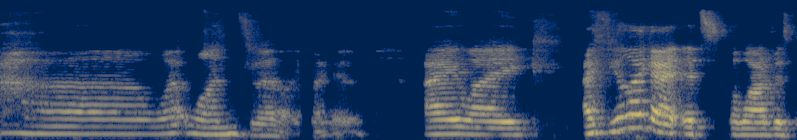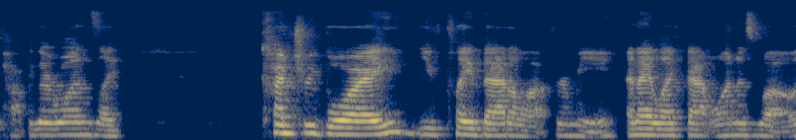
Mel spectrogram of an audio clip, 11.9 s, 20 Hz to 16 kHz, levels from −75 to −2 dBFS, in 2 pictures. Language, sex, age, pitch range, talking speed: English, female, 20-39, 150-185 Hz, 175 wpm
